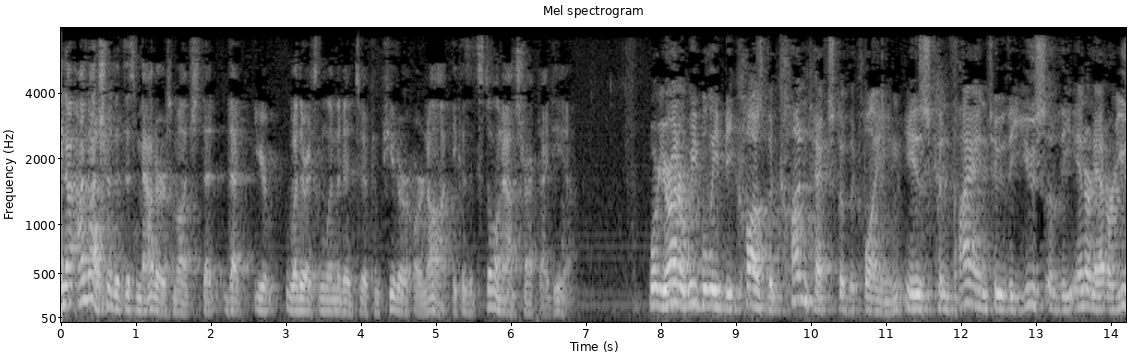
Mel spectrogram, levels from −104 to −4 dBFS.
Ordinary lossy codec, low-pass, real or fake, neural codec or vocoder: AAC, 32 kbps; 7.2 kHz; real; none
